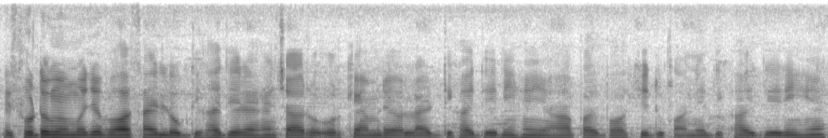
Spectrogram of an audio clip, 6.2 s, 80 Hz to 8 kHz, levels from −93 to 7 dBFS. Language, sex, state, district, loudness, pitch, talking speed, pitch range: Hindi, male, Madhya Pradesh, Umaria, -21 LUFS, 140 Hz, 280 wpm, 135-145 Hz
